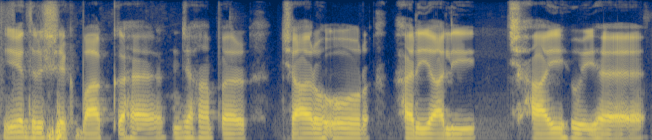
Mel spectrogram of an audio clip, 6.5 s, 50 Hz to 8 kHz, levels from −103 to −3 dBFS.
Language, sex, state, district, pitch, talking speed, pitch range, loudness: Hindi, male, Jharkhand, Ranchi, 100 Hz, 130 wpm, 100-105 Hz, -16 LUFS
